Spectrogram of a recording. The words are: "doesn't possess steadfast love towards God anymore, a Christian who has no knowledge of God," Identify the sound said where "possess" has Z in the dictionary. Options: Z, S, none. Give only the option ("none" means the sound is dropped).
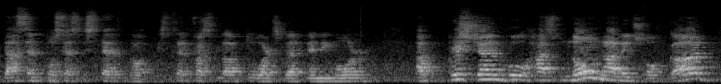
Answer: S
